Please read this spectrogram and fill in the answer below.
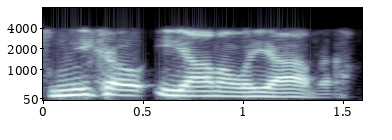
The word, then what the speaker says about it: Iamaleava: I keep saying Amalevin, but how do you pronounce his name? You probably know. – It's Nico Iamaleava.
